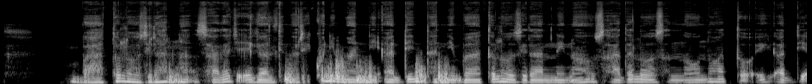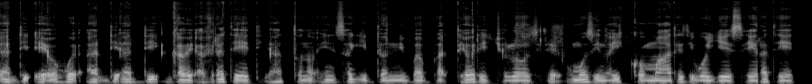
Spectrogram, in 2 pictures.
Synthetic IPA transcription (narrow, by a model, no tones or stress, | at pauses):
baːt̪ːɔlo̞ːsɪɾanːɐsaːd̪ɐd͡ʒɛ̰ʔɛɡɐlt̪ɪnɔɾɪkːʊnɪmːɐnːɪʔɐd̪ːɪnt̪ʰɐnːɪbaːt̪ːɔlo̞ːs̬ɪɾanːɪnɔsaːd̪ɐlo̞ːsɐnɔnɔhɐt̪ːɔ̰ɐd̪ːɪɐd̪ːɪʔɛʔɔwɛʔɐd̪ːɪɐd̪ːɪɡɐwɛʔɐfɪɾɐt̪e̞ːt̪ɪ̥ɐt̪ːɔnɔʔɪnsɐɡɪd̪ːɔnːɪbɐbːɐt̪ʼːɛɔɾɛt͡ʃːʊlo̞ːsɪ̥ɾɛʊmɔs̬ɪnɔɪkːɔmaːt̪ɪsɪwɔjːe̞ːseːɾɐt̪eːt̪ɪ̥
